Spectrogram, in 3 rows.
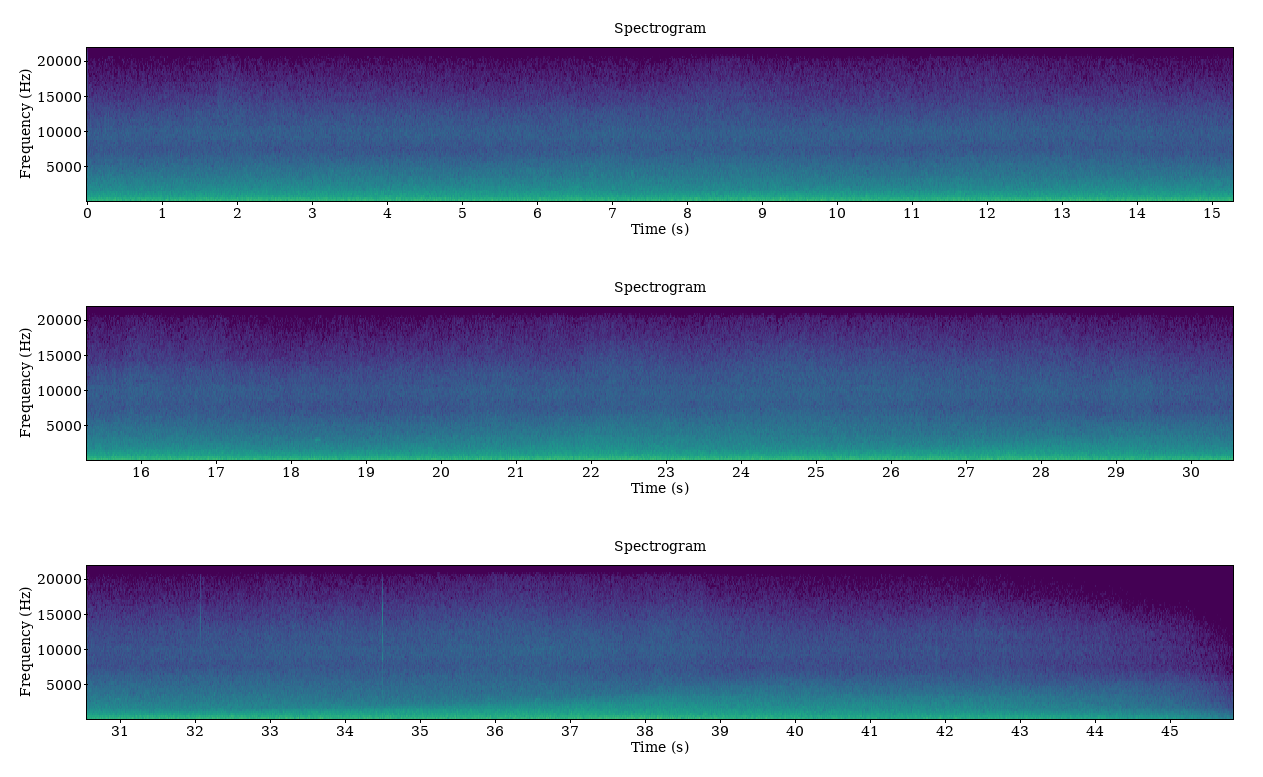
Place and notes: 滿州鄉港仔, Manzhou Township - on the beach
on the beach, wind, Sound of the waves, birds sound
Zoom H2n MS+XY
Pingtung County, Taiwan, 23 April 2018, ~11:00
